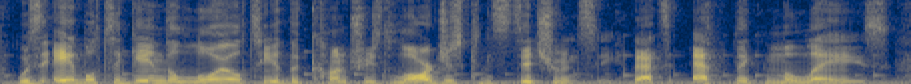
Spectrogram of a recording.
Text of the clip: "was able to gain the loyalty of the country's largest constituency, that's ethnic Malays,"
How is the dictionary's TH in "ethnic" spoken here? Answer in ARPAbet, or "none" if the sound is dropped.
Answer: TH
